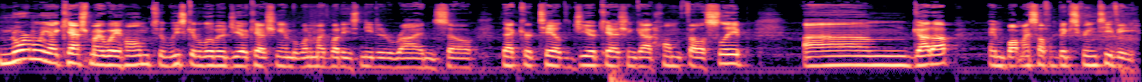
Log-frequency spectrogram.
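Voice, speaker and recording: A man's voice: on the high side, steady tone, a little fast, background noise. Chatty upbeat man co-hosting a podcast. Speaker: podcast co-host. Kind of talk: casual chat.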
